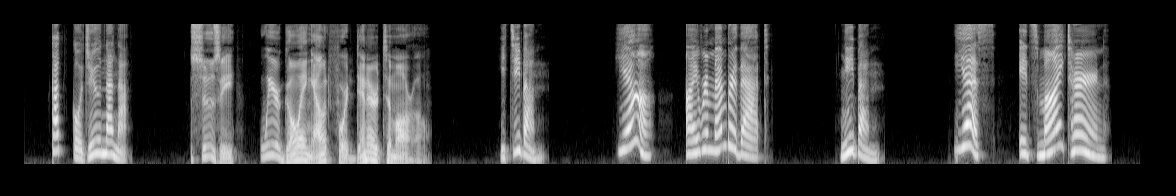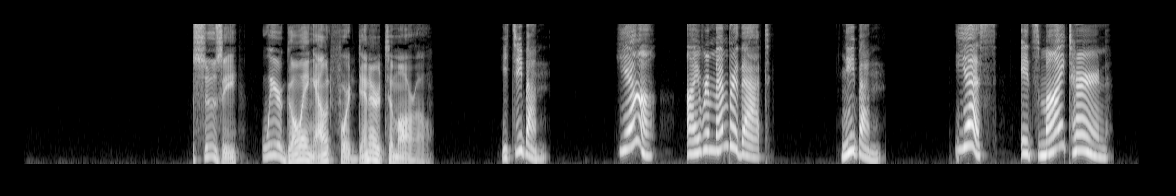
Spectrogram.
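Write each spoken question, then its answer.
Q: Susie, we're going out for dinner tomorrow.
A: 1: Yeah, I remember that.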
